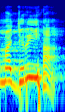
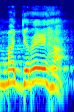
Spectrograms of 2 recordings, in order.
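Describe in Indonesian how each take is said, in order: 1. Vokal setelah r adalah bunyi i penuh. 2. Vokal setelah r adalah bunyi e penuh. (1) "bukan juga majriha" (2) "bukan dibaca majreha"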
